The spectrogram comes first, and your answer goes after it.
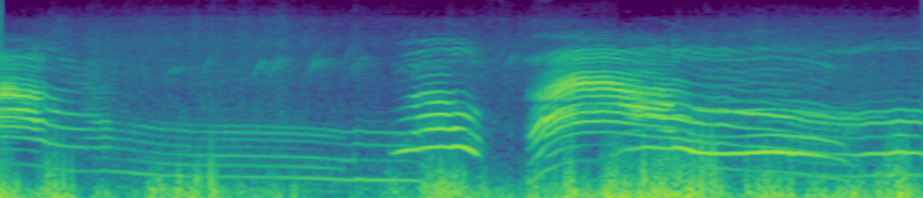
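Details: Stray cats on the verge of a fight: a sustained, slowly falling wail answered by a louder, rising and wavering caterwaul, with rumbling low noise throughout.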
